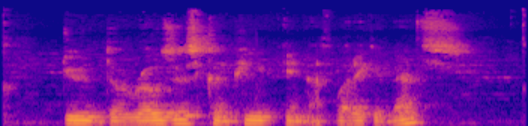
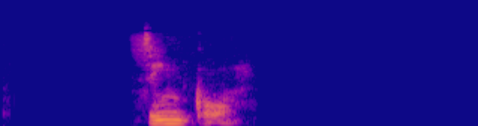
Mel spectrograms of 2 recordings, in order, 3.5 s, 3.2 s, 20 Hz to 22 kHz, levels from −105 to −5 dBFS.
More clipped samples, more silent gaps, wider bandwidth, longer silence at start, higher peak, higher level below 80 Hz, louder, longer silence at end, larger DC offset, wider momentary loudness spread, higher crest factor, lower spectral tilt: neither; neither; first, 16 kHz vs 7.4 kHz; second, 0.05 s vs 0.9 s; first, -22 dBFS vs -28 dBFS; first, -68 dBFS vs under -90 dBFS; first, -37 LUFS vs -44 LUFS; second, 0.4 s vs 1.6 s; neither; second, 9 LU vs 14 LU; about the same, 16 dB vs 20 dB; second, -5.5 dB/octave vs -7 dB/octave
